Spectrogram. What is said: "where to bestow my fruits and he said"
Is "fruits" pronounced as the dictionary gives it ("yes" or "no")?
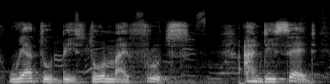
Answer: yes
